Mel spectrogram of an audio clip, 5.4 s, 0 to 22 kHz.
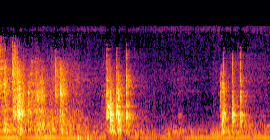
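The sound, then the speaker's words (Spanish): Three separate bursts of sharp knocking by a young woman on a door's glass pane, each a quick cluster of raps with pauses between, fairly loud over a low background hum. “De pronto, una joven de unos 25 años, morena y de ojos claros, llega y toca en el cristal de la puerta.”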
